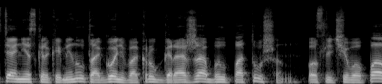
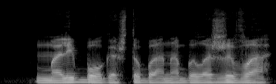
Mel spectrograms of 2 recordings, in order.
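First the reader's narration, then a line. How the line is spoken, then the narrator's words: Grim remark. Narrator (Russian): мрачно заметил Шамиль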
